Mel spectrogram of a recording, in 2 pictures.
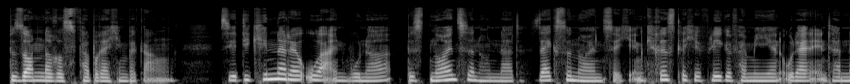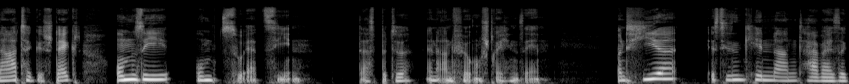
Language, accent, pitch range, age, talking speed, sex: German, German, 175-225 Hz, 20-39, 115 wpm, female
